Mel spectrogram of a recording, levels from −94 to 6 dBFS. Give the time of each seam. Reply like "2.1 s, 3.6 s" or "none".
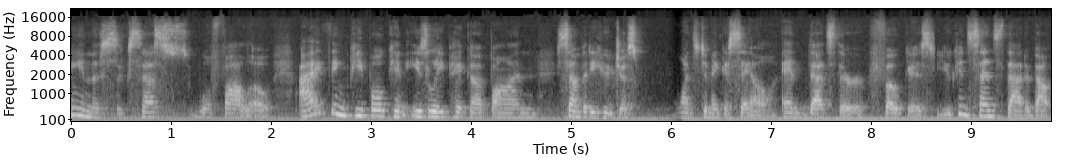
7.3 s, 8.6 s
